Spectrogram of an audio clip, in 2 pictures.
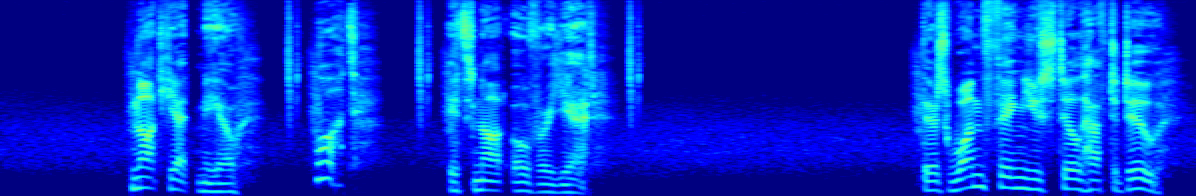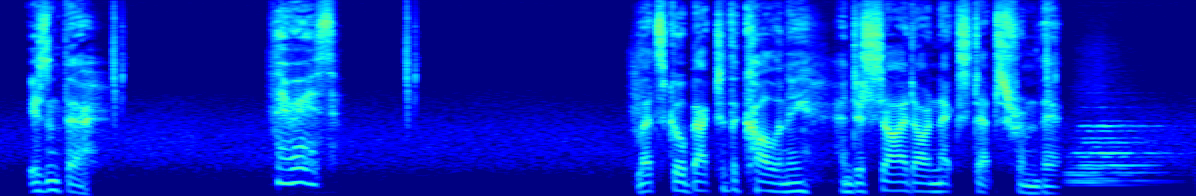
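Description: A man speaks calmly and smoothly, close by.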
